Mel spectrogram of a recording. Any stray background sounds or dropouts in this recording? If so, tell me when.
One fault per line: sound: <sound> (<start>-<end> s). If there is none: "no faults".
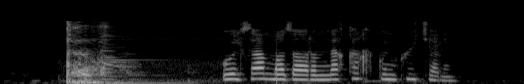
sound: thud (0.7-2.0 s)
